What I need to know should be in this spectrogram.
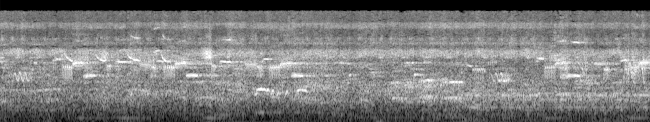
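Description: A bird sings nearby with quick, varied whistles and chirps.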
